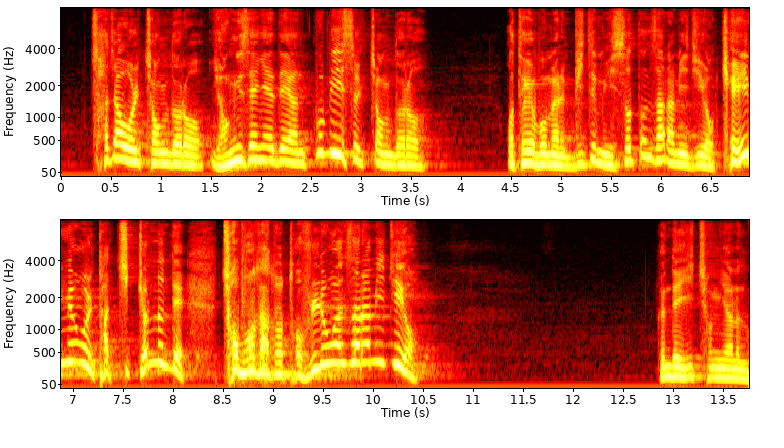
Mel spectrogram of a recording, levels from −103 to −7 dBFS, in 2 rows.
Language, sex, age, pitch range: Korean, male, 50-69, 125-185 Hz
